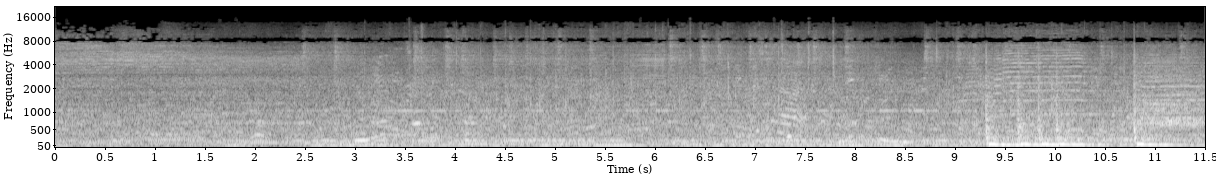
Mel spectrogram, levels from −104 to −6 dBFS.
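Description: No technical faults are audible.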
